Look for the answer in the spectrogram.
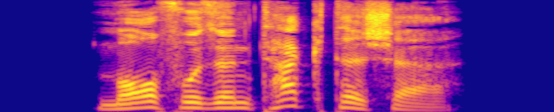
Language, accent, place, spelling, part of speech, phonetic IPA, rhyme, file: German, Germany, Berlin, morphosyntaktischer, adjective, [mɔʁfozynˈtaktɪʃɐ], -aktɪʃɐ, De-morphosyntaktischer.ogg
- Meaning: inflection of morphosyntaktisch: 1. strong/mixed nominative masculine singular 2. strong genitive/dative feminine singular 3. strong genitive plural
